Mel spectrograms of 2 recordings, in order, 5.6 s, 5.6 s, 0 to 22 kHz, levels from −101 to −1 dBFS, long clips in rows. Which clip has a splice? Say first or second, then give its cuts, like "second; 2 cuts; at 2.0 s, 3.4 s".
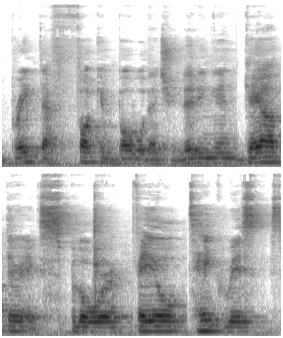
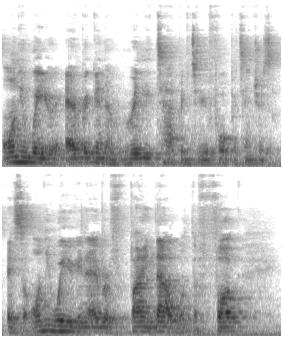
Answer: first; 3 cuts; at 2.3 s, 4.0 s, 4.6 s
